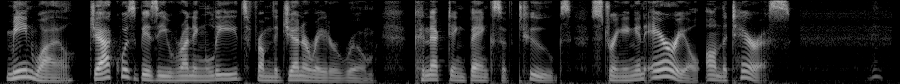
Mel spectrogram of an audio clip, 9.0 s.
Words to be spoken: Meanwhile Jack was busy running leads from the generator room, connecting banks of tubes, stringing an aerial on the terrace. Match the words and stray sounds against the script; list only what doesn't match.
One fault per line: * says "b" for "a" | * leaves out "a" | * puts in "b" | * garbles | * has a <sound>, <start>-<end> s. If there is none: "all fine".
* has a breath, 8.7-8.9 s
